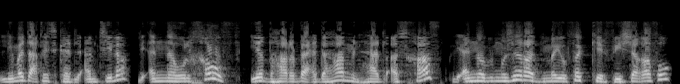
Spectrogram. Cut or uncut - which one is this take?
uncut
